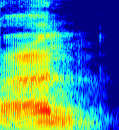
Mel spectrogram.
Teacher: عین جو ہے یہ حلق سے نکلتی ہے اور اس طرح پڑھی جاتی ہے اقصی حلق سے۔ نون آگے نون ہے وہ جزم والی ہے، وہ عین کے ساتھ پڑھی جائے گی۔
